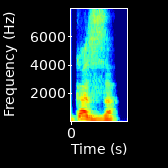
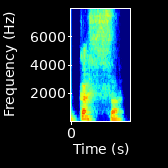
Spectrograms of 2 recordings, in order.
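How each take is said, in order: First: Casa as CA-za with a voiced z; medieval pronunciation. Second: Said in the usual way. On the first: Shown as a demonstration. Teacher correcting the modern reading, medieval pronunciation. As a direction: buzz the s in casa. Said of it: "decían casa". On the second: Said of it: "no decían casa".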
